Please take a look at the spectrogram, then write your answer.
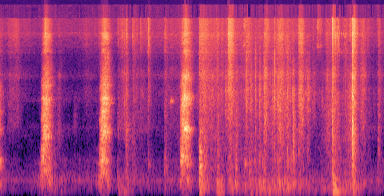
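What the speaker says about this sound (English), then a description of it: "Man, my dog's going crazy." A dog barks in sharp, separate bursts, several loud yelps spaced over a few seconds, with rustling and breathing between them in a quiet room.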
